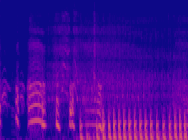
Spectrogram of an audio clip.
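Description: A motorbike engine putters with a fast, even beat.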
